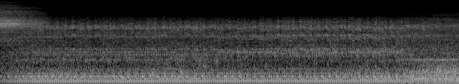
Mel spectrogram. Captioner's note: machine rumbling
